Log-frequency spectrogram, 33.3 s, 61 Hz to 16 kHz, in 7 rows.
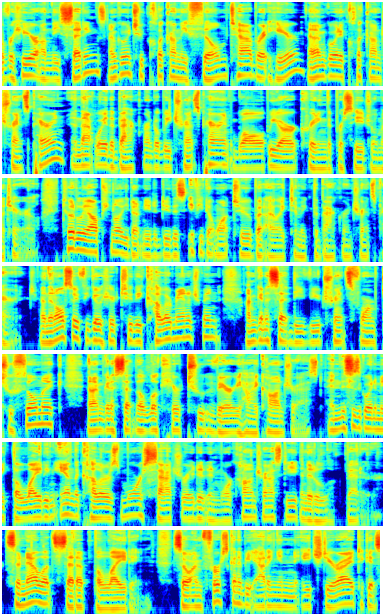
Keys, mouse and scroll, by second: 3.2-5.1 drag, 5.7 scroll down 4, 7.3-7.7 scroll up 3, 12.4-14.6 middle drag, 14.6-17.2 drag, 20.3-23.2 drag, 27.5-28.6 shift+middle drag, 28.6-29.0 scroll down 2, 29.0-32.8 middle drag.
